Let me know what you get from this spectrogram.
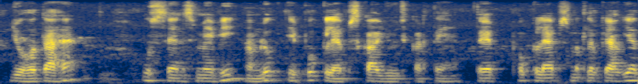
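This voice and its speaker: Slow, patient male vocabulary teacher. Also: mid-range voice, highs cut off. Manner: patient, repeats each meaning and asks rhetorical questions. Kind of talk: slow explanatory lesson in mixed Hindi and English.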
